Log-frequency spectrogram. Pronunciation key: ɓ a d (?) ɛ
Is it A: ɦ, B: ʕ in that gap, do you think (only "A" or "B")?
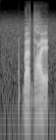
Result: B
